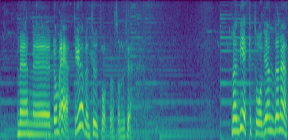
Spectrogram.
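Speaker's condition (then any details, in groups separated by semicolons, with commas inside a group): No condition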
